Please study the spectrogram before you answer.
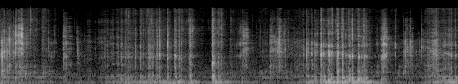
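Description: A utility knife blade scrapes and shaves a dry, cream-colored, palm-sized solid bar of soap. The sound is a series of quiet, dry, bright scratching strokes with brief crackly peaks and very little low end, each stroke ending sharply with no ring.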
